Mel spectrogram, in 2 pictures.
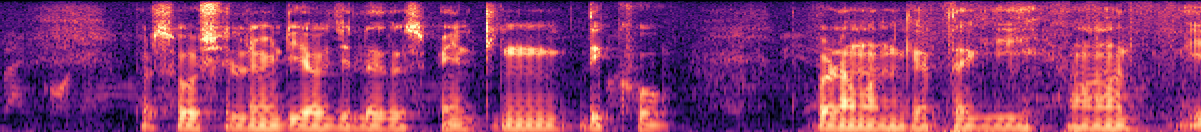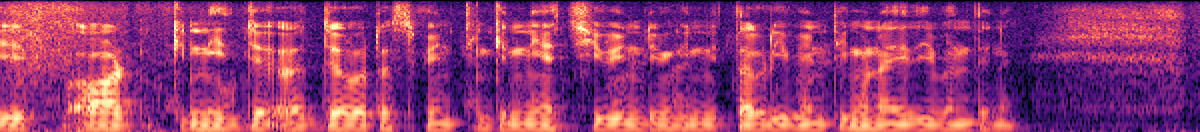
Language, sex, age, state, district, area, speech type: Dogri, male, 18-30, Jammu and Kashmir, Kathua, rural, spontaneous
